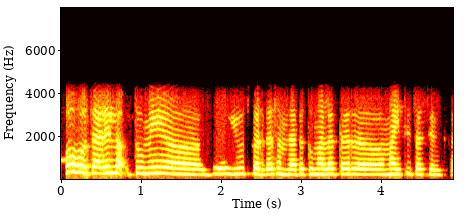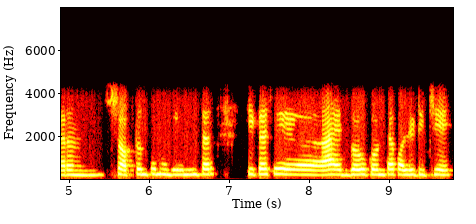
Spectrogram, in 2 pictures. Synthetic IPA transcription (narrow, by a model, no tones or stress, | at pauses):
ɦoɦot͡saɽelnət̪um̤iːd͡zojuːd͡zkəɾt̪asəmd͡zʱat̪at̪um̤alat̪əɾmaɦit̪iːt͡səselkaɾəɳɕɔp̚t̪umt͡seməd̪lenənt̪əɾ | kikəɕeaɦet̪̚ɡəukoɳt̪jakʋɔliʈit͡ɕie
